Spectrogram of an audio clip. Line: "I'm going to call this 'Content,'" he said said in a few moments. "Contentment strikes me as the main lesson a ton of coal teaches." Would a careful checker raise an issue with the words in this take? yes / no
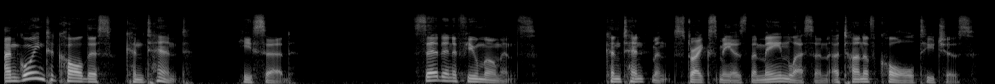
no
